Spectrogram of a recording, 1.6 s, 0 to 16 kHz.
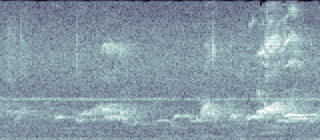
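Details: Several caged red-whiskered bulbuls at a singing competition in Sông Lô district, northern Vietnam, on 6 May 2023, sing together in short, bright, warbling whistled phrases, overlapping one another, over a low background hum.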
